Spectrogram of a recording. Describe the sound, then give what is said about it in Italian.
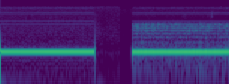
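Steady telephone line tone after a call drops: a single even, mid-pitched hum plays for about a second, stops briefly, then resumes at the same pitch over a faint background hiss until the end. “qui deve essere caduta la linea”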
